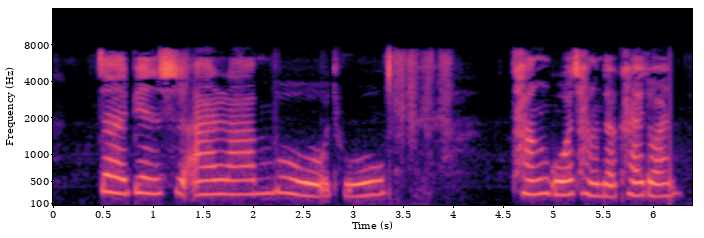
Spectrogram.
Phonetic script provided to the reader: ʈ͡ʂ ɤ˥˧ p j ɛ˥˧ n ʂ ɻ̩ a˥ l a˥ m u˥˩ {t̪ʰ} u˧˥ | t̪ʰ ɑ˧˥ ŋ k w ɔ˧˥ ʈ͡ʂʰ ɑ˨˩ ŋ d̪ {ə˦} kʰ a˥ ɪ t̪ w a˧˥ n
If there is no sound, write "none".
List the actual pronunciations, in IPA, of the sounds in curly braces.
t̪ʰ, ə˦

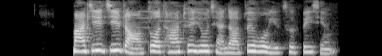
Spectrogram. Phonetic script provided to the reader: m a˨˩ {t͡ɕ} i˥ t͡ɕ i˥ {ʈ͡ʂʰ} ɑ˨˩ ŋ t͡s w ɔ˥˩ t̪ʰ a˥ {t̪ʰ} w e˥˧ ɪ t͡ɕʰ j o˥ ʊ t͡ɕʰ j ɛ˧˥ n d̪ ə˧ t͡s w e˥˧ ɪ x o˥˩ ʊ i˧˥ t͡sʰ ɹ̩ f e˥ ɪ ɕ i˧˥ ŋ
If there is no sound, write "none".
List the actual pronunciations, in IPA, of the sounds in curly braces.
t͡ɕ, ʈ͡ʂ, t̪ʰ

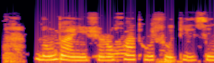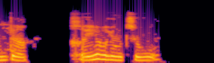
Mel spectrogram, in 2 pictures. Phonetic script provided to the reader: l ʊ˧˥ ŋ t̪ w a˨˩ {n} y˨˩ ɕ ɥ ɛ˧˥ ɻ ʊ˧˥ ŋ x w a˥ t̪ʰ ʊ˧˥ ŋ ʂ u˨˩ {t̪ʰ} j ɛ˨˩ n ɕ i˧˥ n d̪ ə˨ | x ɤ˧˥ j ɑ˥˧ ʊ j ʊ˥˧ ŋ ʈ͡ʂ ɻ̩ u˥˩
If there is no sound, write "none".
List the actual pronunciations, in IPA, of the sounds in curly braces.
n, t̪

